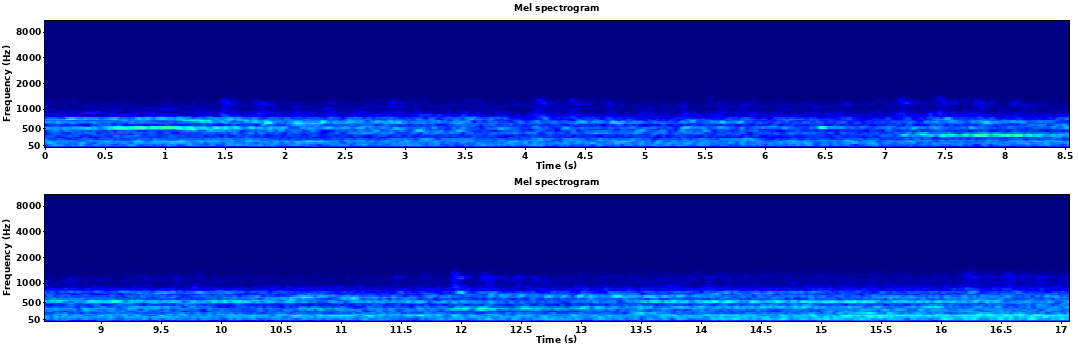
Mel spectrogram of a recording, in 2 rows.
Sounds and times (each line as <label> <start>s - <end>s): Echoes from midnight church mass 0.0s - 17.0s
